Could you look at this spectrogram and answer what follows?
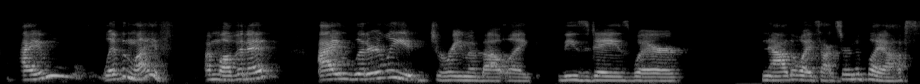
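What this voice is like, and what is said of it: Slightly raspy voice. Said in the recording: “your voice being a little raspy”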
